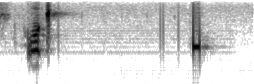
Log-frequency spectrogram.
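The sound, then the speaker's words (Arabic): Telephone line tones sound as a call to a call-in religious advice program disconnects. A brief voice fragment comes first, then a few short, sharp tone bursts, the last one loudest, before silence. “هل ما زال الاتصال معنا؟ يبدأ الاتصال انقطع”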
